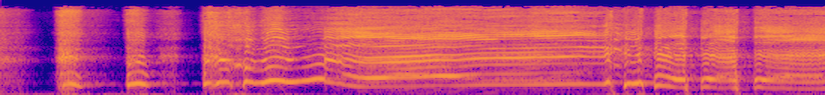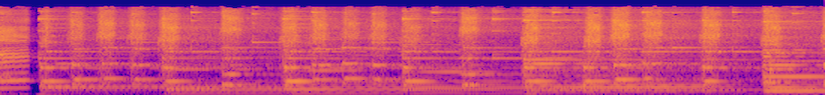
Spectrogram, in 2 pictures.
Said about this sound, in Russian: ты что плачешь? Да потому что мне очень обидно.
